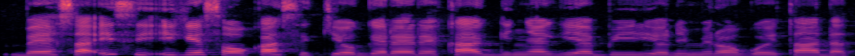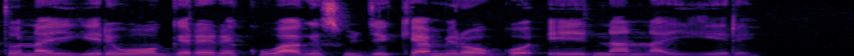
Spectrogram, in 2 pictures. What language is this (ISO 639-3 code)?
kik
